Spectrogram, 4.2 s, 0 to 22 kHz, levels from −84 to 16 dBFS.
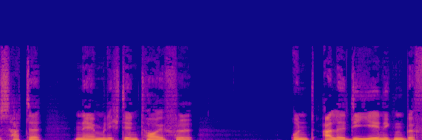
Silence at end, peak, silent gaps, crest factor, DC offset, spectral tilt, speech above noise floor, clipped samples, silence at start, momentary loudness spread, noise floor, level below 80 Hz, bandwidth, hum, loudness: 0 s; 0 dBFS; none; 20 dB; under 0.1%; -6.5 dB/octave; 59 dB; under 0.1%; 0 s; 8 LU; -78 dBFS; -44 dBFS; 14.5 kHz; none; -21 LUFS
